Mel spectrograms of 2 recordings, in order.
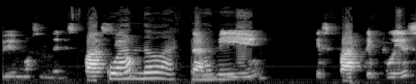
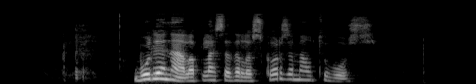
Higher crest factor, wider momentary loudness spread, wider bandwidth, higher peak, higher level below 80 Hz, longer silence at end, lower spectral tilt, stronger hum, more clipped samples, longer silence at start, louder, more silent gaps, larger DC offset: about the same, 16 dB vs 20 dB; second, 13 LU vs 20 LU; first, 16 kHz vs 11.5 kHz; first, 0 dBFS vs -6 dBFS; first, -62 dBFS vs -82 dBFS; second, 0 s vs 1.05 s; second, 0 dB/octave vs -4.5 dB/octave; neither; neither; second, 0.05 s vs 0.75 s; first, -14 LUFS vs -24 LUFS; neither; neither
